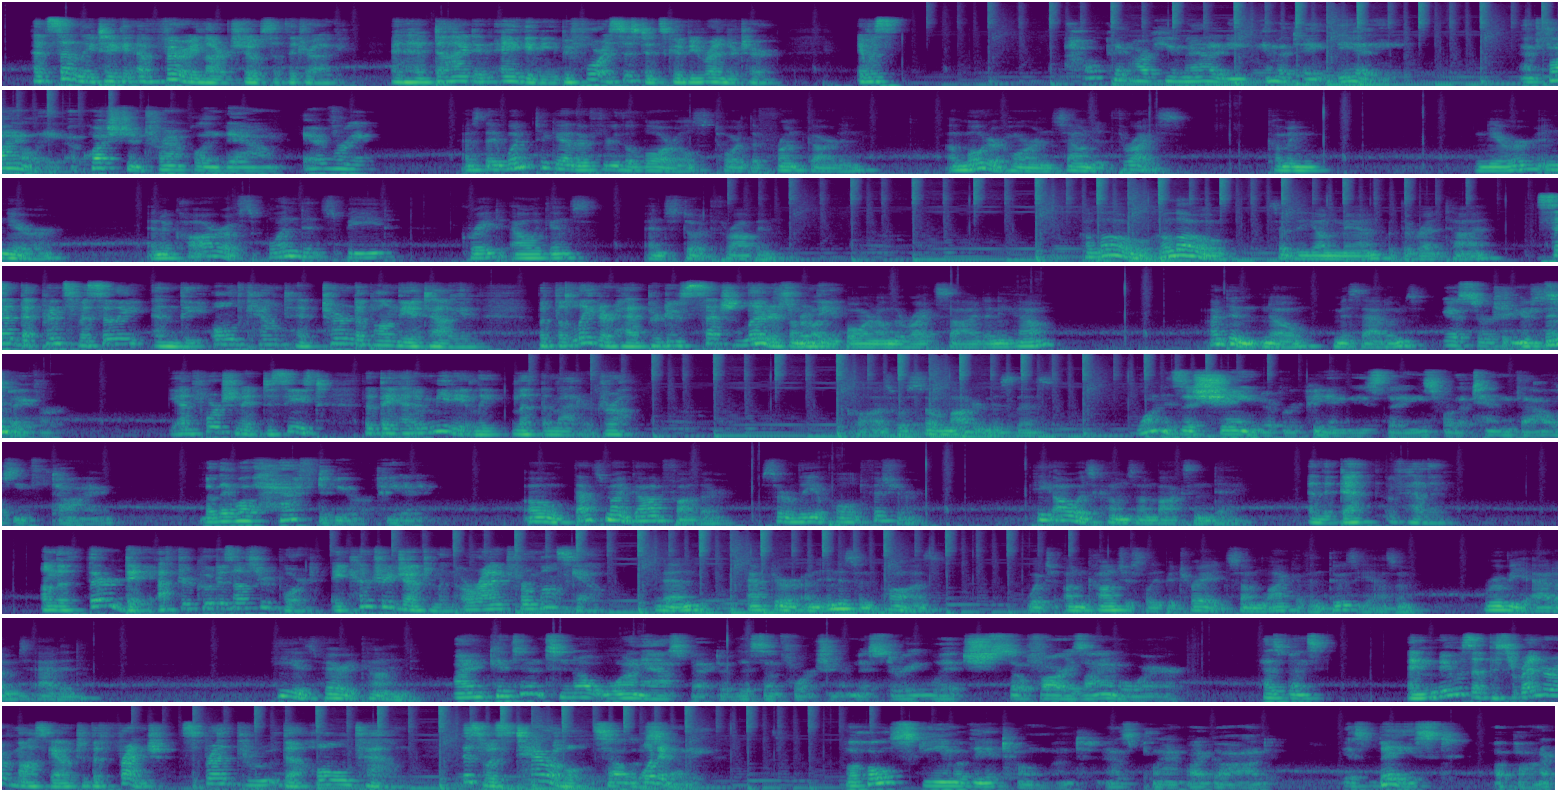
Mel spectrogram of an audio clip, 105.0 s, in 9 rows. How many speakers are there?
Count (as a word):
three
